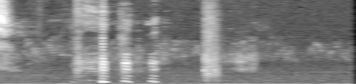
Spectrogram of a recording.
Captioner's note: Grace laughs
